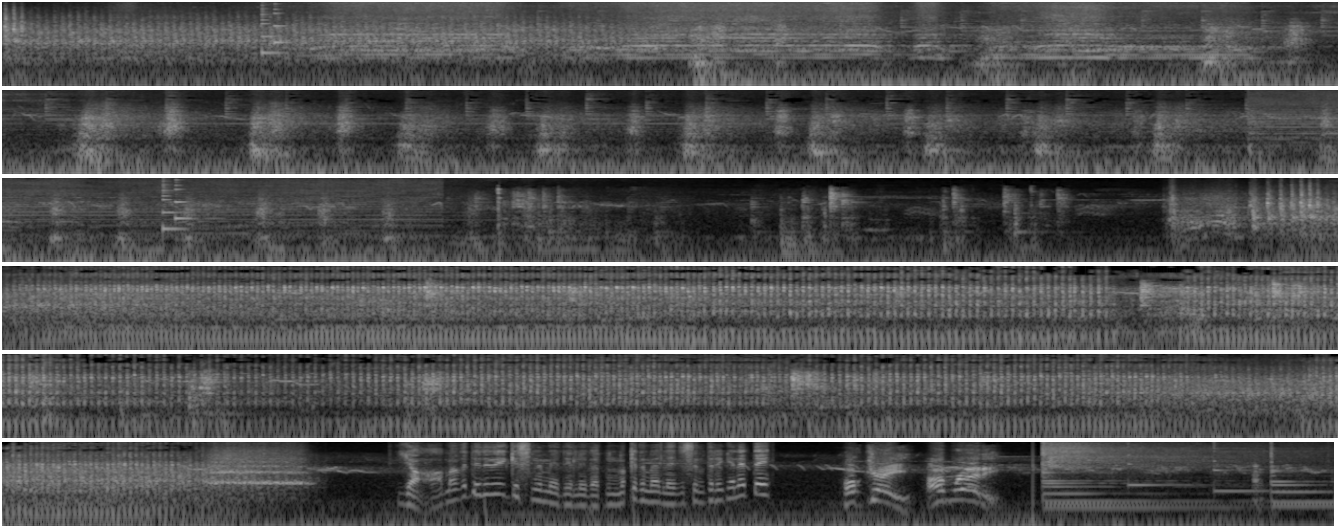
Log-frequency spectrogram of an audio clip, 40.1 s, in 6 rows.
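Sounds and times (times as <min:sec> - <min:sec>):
engine running: 0:00.0 - 0:16.9, 0:19.2 - 0:34.6.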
